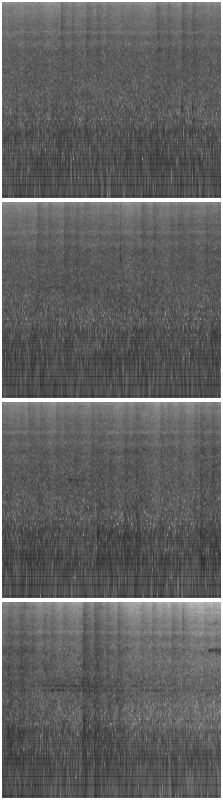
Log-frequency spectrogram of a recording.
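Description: A train rumbles past loudly, close by.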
